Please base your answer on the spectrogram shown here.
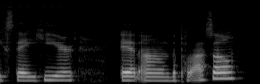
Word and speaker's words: Palazzo: at um the palazzo i pronounced it palazzo some people pronounce it palooza palooz yeah palooza who they pronounce it like something like that i pronounce the palazzo some people pronounce palazzo that's what i'm gonna call it so this is where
